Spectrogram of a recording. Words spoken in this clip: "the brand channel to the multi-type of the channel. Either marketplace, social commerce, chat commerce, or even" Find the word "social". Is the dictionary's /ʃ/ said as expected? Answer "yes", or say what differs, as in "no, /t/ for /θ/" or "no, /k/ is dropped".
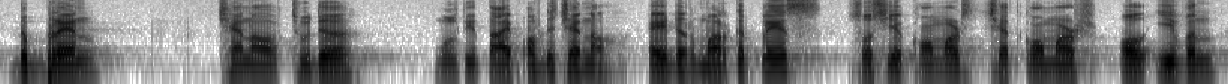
no, /ʃ/ is dropped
